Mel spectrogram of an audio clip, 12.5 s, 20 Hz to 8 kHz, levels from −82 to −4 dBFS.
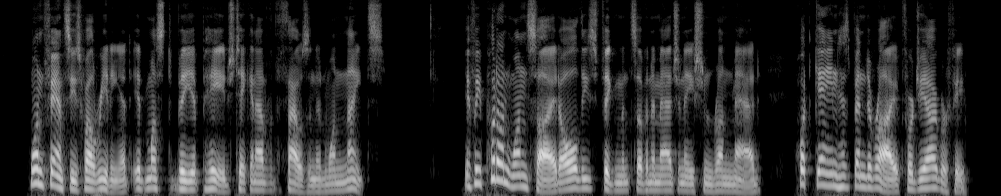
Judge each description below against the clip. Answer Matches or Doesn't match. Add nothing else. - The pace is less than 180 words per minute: Doesn't match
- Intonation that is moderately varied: Doesn't match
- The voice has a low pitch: Matches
